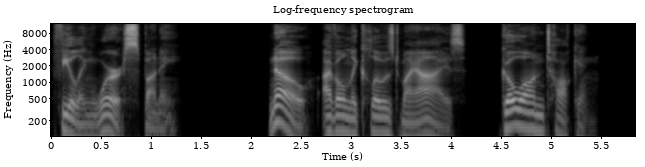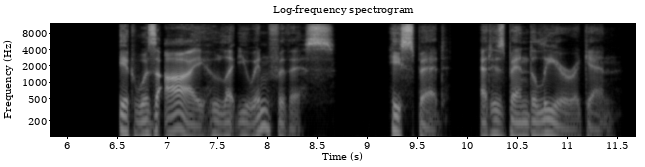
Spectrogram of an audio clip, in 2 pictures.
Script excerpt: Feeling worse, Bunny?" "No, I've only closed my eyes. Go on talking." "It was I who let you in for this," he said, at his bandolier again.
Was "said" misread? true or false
true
